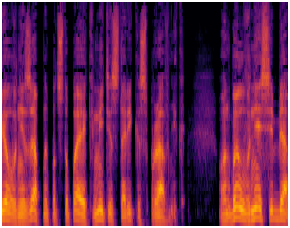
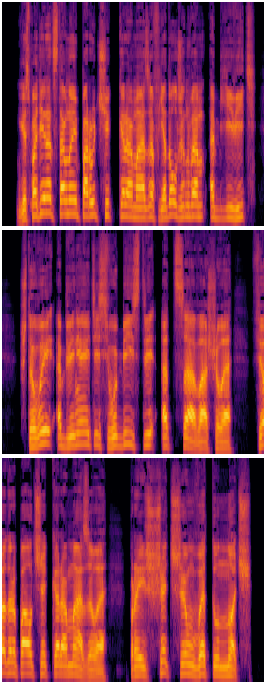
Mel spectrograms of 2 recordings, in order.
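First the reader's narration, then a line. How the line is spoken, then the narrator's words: Firm, loud, solemn. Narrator (Russian): твердо, громко и важно произнес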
